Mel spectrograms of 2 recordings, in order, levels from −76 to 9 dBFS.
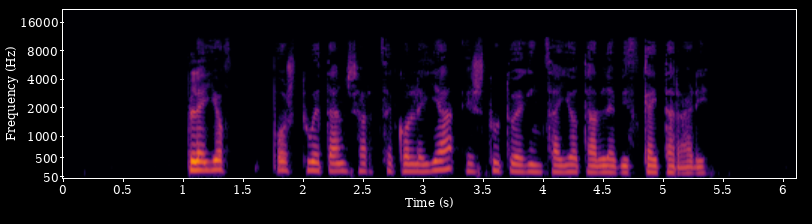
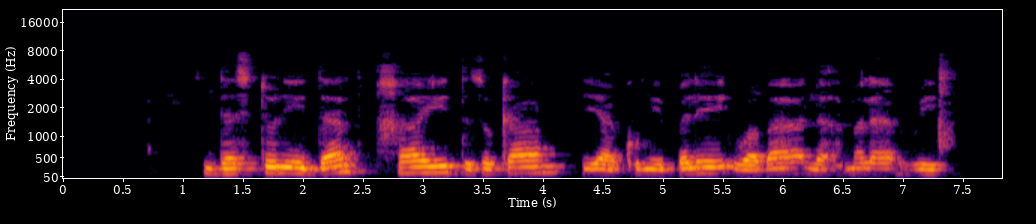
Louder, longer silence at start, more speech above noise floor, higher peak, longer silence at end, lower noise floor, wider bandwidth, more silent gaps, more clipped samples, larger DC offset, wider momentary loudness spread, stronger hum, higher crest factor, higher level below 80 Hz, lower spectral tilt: second, -28 LUFS vs -14 LUFS; about the same, 1.05 s vs 1.15 s; second, 52 dB vs 75 dB; second, -6 dBFS vs 0 dBFS; first, 0.75 s vs 0.45 s; second, -79 dBFS vs -89 dBFS; first, 11.5 kHz vs 7.4 kHz; neither; neither; neither; first, 13 LU vs 10 LU; neither; first, 22 dB vs 14 dB; second, -76 dBFS vs -62 dBFS; second, -6 dB/octave vs -8 dB/octave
